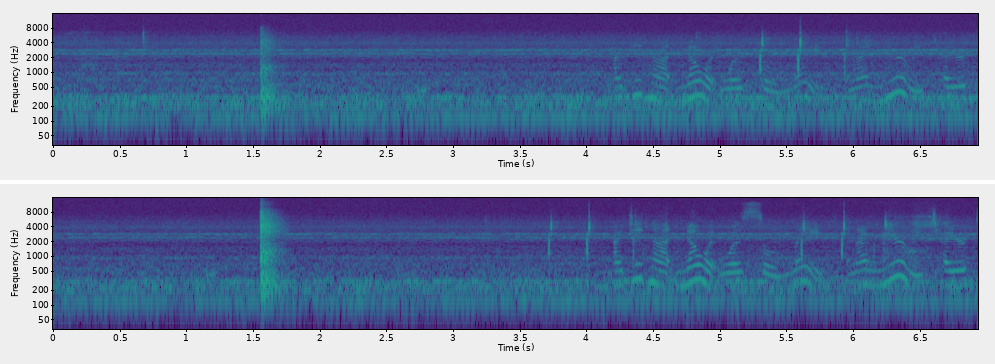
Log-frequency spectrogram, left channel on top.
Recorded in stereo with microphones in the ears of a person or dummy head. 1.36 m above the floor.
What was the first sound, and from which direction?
A pop, 45° right (ahead or behind).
